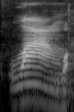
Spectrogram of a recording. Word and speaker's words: wound: word the word one the past tence of the word one is called wound right wound wound right yeah yes so if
